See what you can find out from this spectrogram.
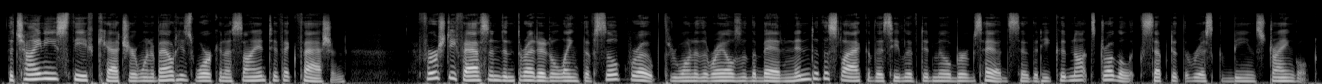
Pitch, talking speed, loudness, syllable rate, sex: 175 Hz, 240 wpm, -19 LUFS, 5.7 syllables/s, female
